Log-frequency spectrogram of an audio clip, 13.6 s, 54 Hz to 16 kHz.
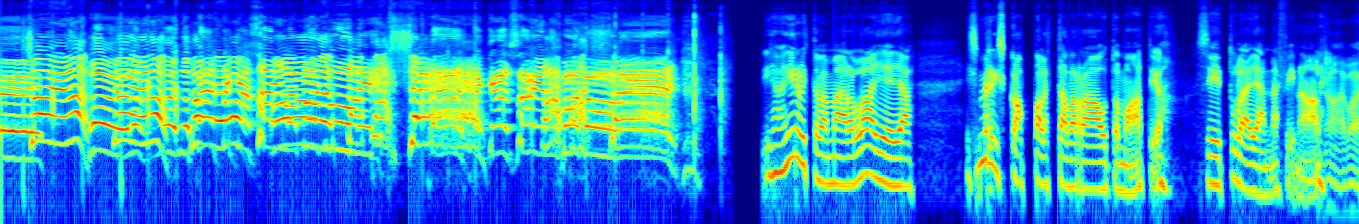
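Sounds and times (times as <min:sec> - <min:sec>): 
crowd cheering and yelling at a competition final: 0:00.0 - 0:06.9
speech: 0:07.6 - 0:13.5.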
